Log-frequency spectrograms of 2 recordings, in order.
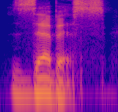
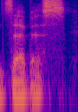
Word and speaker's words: Zebes: pronunciation of the planet zebus going by the japanese katakana name of zebes it should be pronounced as ze as in zelda bess or beth that's because there is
